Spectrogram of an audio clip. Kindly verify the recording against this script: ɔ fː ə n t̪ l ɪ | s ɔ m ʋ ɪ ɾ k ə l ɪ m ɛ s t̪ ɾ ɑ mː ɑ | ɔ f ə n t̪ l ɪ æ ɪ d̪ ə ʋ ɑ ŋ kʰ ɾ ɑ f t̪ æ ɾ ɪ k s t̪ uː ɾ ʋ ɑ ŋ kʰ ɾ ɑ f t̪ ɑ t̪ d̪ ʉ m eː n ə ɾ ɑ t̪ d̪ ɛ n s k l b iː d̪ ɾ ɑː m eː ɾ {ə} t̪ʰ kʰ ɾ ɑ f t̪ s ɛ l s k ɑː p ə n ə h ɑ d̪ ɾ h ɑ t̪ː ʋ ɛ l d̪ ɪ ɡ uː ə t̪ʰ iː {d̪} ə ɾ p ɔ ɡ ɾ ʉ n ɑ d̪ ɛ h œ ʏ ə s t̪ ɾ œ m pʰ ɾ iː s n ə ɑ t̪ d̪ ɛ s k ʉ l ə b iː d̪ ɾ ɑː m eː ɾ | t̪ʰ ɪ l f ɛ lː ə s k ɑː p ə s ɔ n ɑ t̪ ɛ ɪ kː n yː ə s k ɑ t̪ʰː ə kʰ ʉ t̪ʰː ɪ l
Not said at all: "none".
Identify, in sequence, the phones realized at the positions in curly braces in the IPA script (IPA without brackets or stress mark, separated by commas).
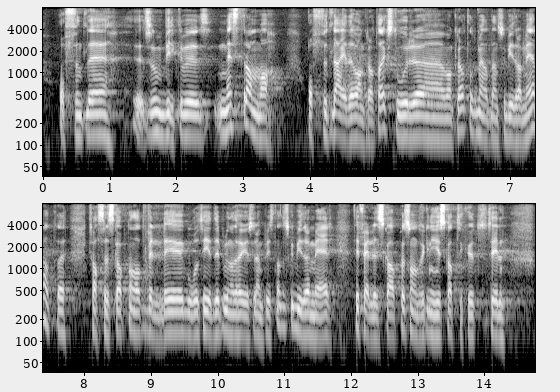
ɑ, d̪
